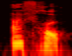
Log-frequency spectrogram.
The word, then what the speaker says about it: affreux: Final X not pronounced. And then you get this freux. Freux. Affreux.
